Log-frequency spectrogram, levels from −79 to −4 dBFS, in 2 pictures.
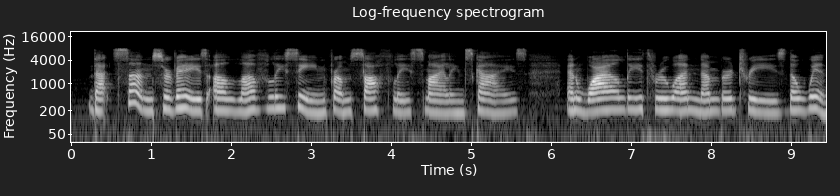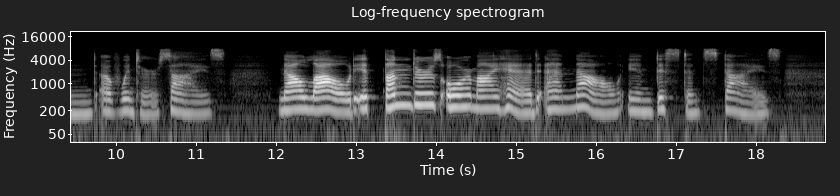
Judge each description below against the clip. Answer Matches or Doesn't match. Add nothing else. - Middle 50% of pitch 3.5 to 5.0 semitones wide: Doesn't match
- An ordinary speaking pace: Doesn't match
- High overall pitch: Matches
